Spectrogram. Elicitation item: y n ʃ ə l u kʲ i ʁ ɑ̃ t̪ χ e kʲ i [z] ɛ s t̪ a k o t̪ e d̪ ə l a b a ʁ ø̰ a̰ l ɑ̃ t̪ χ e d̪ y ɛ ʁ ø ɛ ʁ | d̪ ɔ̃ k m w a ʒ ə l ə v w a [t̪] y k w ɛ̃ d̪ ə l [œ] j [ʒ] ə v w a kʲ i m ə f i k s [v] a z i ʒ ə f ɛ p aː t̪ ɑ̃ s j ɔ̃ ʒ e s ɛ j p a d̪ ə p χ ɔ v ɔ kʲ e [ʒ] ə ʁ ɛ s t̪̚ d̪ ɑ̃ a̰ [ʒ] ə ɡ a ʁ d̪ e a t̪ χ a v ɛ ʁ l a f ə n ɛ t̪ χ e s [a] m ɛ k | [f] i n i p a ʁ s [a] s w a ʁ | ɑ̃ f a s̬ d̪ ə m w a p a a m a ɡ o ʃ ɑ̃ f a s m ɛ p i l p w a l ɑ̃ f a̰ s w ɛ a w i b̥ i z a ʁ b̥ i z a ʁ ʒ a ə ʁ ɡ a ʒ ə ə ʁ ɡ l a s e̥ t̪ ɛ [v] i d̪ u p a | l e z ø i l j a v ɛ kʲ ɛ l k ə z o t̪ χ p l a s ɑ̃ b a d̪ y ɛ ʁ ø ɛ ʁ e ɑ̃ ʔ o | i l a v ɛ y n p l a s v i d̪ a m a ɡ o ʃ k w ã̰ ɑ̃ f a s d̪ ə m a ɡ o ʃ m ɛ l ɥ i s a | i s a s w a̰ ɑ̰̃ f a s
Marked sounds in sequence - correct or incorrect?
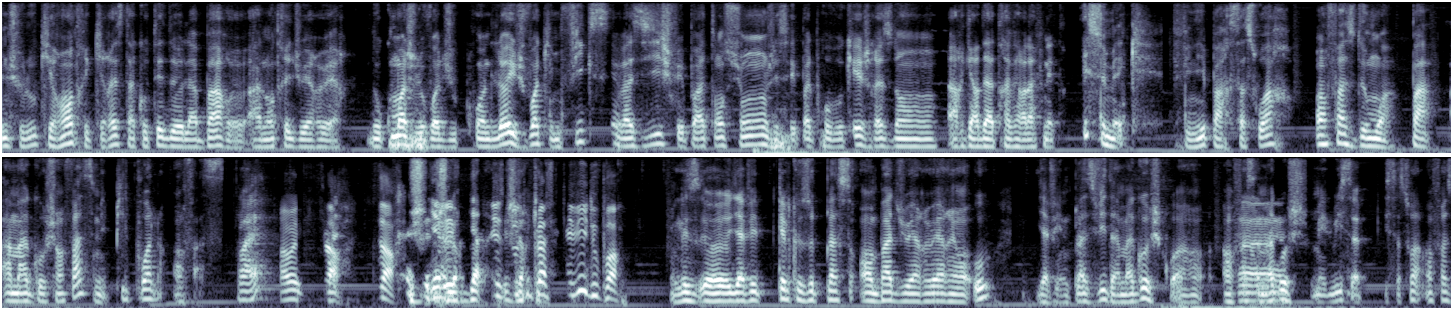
incorrect, incorrect, correct, correct, correct, correct, incorrect, incorrect, correct, correct, correct

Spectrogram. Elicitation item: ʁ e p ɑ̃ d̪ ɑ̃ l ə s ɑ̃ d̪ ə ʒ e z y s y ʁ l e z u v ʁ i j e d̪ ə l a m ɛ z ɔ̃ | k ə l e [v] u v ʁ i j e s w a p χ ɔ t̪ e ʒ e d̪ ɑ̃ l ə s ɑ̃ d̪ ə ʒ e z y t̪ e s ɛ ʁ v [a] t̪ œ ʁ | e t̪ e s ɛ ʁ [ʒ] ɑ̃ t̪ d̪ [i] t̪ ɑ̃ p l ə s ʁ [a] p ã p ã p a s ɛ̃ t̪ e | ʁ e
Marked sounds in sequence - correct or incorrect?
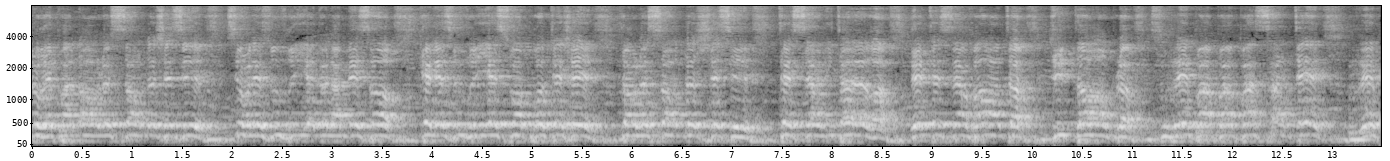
incorrect, incorrect, incorrect, incorrect, incorrect

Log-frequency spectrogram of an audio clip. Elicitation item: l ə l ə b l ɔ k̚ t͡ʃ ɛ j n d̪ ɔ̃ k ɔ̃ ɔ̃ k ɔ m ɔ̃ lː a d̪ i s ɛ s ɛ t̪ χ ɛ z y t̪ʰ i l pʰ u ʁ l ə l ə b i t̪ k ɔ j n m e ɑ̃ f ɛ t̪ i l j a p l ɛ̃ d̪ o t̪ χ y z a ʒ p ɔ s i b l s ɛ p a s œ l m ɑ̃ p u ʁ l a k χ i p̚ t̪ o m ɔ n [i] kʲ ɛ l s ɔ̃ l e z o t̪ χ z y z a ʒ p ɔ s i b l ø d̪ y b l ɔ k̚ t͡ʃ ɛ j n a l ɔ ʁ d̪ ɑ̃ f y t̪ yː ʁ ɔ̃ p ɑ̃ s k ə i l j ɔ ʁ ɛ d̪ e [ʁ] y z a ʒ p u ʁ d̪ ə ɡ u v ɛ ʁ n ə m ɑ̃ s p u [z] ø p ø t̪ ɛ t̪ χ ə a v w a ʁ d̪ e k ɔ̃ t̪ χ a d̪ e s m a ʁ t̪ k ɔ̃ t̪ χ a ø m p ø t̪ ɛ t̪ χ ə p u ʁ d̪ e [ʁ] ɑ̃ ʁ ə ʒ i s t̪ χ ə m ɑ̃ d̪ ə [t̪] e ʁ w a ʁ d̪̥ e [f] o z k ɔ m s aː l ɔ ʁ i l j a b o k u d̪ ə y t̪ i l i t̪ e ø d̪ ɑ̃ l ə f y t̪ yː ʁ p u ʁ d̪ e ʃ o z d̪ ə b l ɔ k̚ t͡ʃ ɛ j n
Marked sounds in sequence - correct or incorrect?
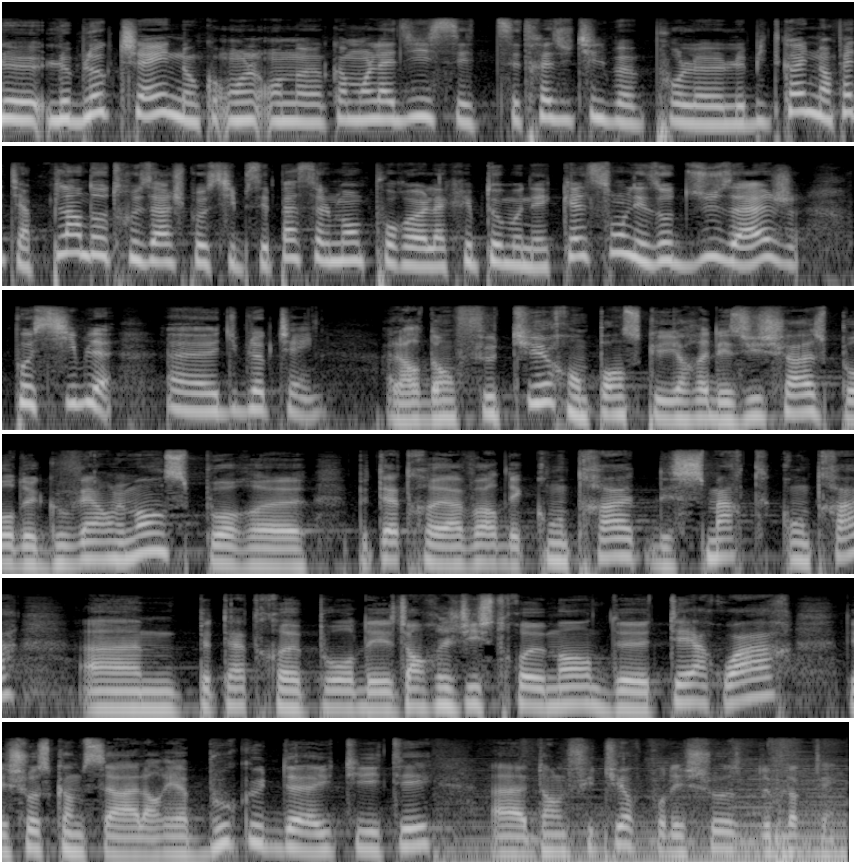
incorrect, incorrect, incorrect, incorrect, correct, incorrect

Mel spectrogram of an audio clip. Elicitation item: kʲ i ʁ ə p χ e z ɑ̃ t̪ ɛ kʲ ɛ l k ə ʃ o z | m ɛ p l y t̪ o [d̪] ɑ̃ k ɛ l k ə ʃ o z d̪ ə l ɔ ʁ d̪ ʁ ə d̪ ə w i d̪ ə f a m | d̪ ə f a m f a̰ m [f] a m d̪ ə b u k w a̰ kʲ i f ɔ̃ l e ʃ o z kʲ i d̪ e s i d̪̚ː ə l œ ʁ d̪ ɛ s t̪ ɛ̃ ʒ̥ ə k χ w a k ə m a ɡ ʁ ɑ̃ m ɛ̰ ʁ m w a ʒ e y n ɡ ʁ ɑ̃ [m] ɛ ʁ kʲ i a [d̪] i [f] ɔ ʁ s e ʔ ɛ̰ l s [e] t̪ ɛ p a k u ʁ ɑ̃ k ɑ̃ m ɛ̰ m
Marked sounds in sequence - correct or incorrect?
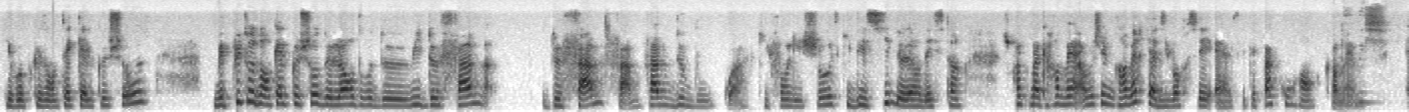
correct, correct, correct, correct, incorrect, correct

